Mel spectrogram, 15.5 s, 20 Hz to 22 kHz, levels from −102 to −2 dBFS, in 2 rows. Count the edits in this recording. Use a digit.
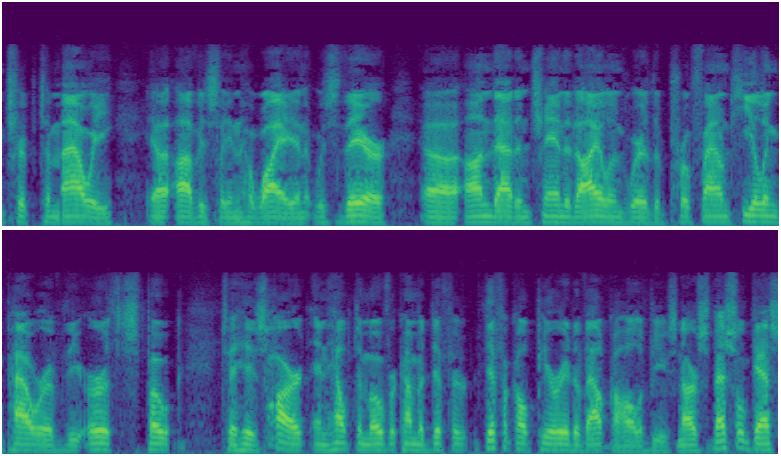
1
